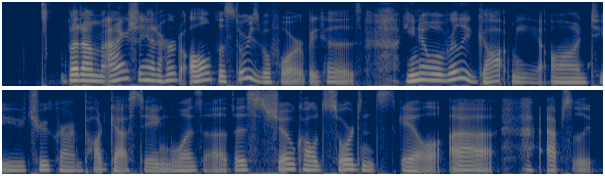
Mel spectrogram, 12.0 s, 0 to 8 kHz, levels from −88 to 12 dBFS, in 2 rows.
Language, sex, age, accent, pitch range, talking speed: English, female, 20-39, American, 160-205 Hz, 165 wpm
